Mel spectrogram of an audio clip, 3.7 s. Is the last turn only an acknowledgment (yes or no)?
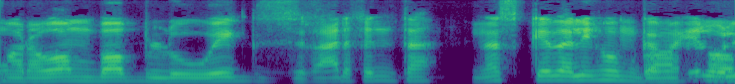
yes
